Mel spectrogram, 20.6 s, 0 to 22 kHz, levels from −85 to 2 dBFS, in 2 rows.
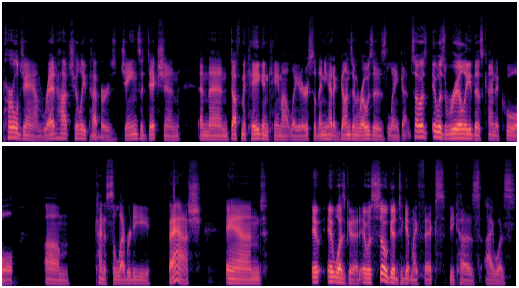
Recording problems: none

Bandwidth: 14.5 kHz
